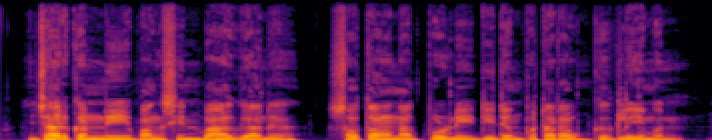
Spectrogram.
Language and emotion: Bodo, neutral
